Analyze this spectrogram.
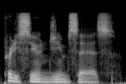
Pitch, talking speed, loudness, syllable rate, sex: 115 Hz, 190 wpm, -18 LUFS, 4.5 syllables/s, male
